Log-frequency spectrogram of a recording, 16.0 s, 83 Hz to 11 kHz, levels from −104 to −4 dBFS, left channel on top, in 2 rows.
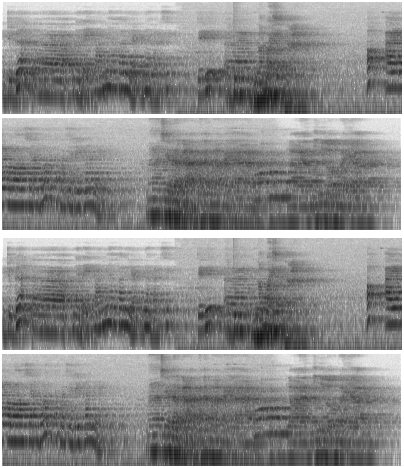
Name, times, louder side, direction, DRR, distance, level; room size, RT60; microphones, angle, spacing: voice 1, 0.0-3.4 3.9-4.9 5.2-5.6 7.3-10.1 13.0-13.8, right 2 dB, 25° right, -1 dB, 0.4 m, -28 dB
sound 1, 3.4-13.5, equal, 70° right, 1.4 m, -39 dB
voice 2, 4.6-6.0 10.9-13.0 13.3-15.2, equal, 40° right, -5 dB, 1.5 m, -27 dB
9.7 x 5.3 x 2.3 m, 2.6 s
head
